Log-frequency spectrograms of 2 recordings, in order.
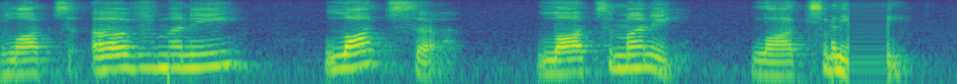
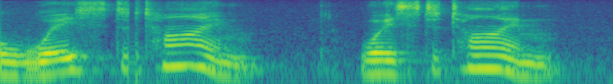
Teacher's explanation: disappearing V in the preposition of before a word beginning with a consonant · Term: deletion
